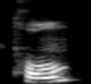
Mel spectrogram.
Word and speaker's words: 同: Okay, the Chinese means 同. Now everyone, you must know the how to read pinyin. T, right? Top. On, ong pronounce on going up. 同.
